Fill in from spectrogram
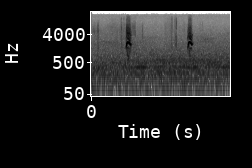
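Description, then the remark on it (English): Two short, sharp calls from bird 301 as it is being handled, about a second apart, each a bright rising-falling squawk, standing out over a steady low background hiss with no talking. “Bird 301 being handled.”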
